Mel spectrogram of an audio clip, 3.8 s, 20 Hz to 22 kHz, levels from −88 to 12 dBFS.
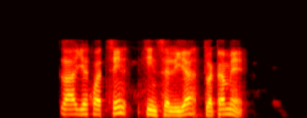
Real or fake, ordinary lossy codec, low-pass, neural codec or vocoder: fake; AAC, 32 kbps; 5.4 kHz; codec, 16 kHz, 0.8 kbps, ZipCodec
